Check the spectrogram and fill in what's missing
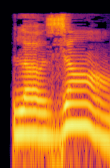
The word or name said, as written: Lauzon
